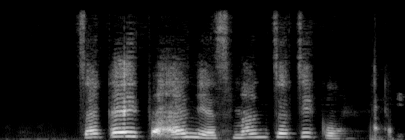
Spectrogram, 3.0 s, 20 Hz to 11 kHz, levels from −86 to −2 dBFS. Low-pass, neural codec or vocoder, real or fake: 9.9 kHz; codec, 24 kHz, 0.9 kbps, WavTokenizer, medium music audio release; fake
